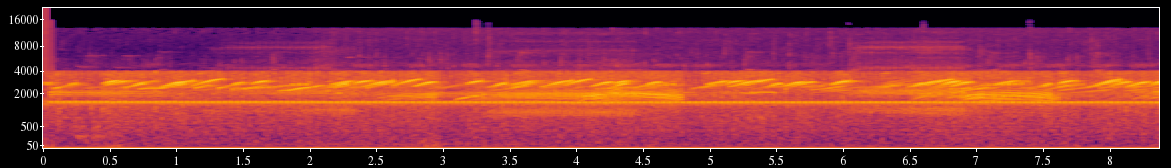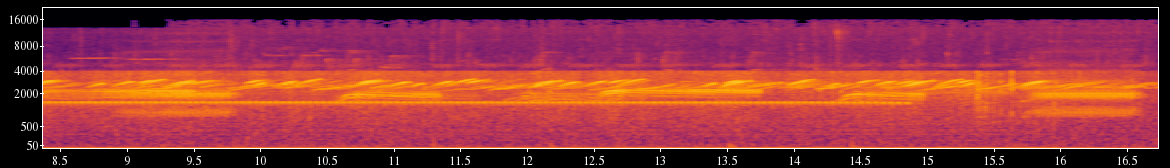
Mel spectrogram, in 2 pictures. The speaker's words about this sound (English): If you guessed all frogs, you're right. Those were the chirps of spring peepers, the long trill of an American toad, the shorter trill of a gray tree frog, and the baby cry-like call of a fowler's toad.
